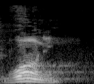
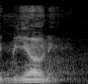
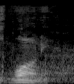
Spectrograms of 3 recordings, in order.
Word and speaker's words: Buoni: So properly is Buoni, but we pronounce it improperly. We say Buoni. – Buoni, okay. Because, I went to... – But if Italians would know, the right pronunciation is Buoni.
